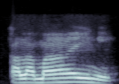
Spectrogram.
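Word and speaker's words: كلامين: কালামাইনি। এবার আর টান, কালামাইনি। এবার আর টান হবে না, বলেন।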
